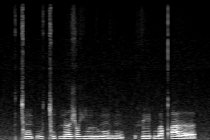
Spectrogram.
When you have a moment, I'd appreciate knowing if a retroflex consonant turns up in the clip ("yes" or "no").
no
